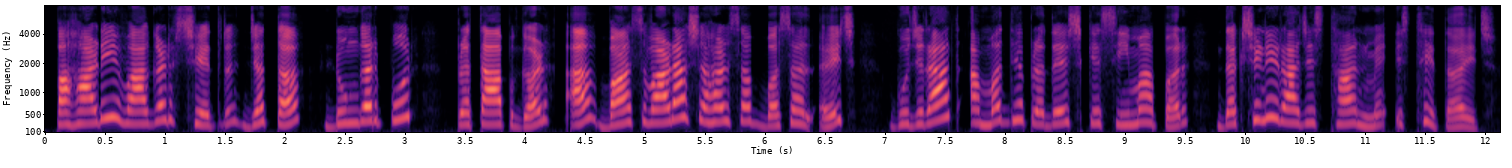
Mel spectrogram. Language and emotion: Maithili, neutral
